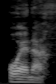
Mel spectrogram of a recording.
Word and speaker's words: Oena: Uoinonota. It's Draconic for hell. Oena. I sure is on that. Oh God. Oena. So it's kind of akin to Gehenna.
